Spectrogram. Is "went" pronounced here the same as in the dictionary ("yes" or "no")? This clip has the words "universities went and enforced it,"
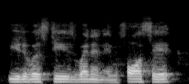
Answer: no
